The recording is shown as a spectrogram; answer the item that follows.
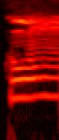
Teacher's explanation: Di sini mim mati bertemu mim. Idgham mislain saghir. Dibacakan dengan dengung 2 harakat.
